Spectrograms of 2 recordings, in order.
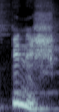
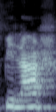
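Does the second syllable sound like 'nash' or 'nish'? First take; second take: nish; nash. First: The second syllable is said as 'nish'. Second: The second syllable is said as 'nash'. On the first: The speaker calls it right. "এটা কিন্তু উচ্চারণ হবে স্পিনিশ" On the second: The speaker calls it wrong. "মনে হচ্ছে স্পিনাশ হবে"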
